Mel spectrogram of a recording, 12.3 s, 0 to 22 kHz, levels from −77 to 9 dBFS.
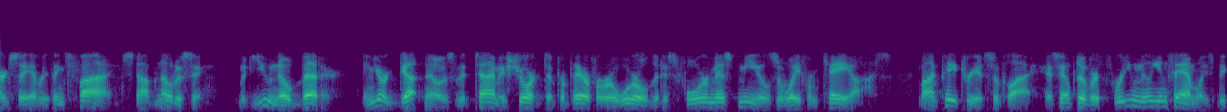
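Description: From start to finish the speech carries G.729 codec damage, and it is plainly audible. The sound is rebuilt from a vocal tract filter, a pitch predictor and a few pulses per frame rather than the original waveform, which fits G.729A at around 8 kbit/s. The result is a slightly rough, synthetic texture. The band is confined to roughly 300 Hz to 3.6 kHz, with nothing above 3.7 kHz, so sibilants sound dull and thin.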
